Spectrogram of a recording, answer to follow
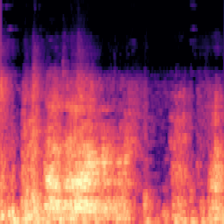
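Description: A puppy scrambling across a carpeted floor after a thrown toy, its paws thudding in quick succession. The noise is loudest in the first second and a half, then eases.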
